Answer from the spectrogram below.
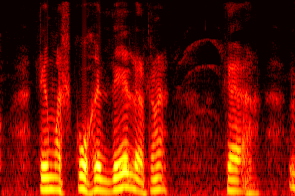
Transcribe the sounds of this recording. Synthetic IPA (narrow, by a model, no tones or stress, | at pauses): t̪emãskoxed̪elat̪ã | ka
